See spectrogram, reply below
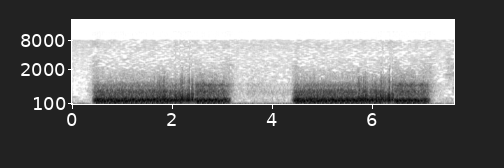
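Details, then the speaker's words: A teaching recording of crackles heard through a stethoscope on the chest. Over two breaths, brief, non-musical, intermittent popping sounds are scattered through the airflow. "crackles are intermittent non-musical and brief like dots in time fine crackles are soft high-pitched and very brief and often accompany congestive heart failure"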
